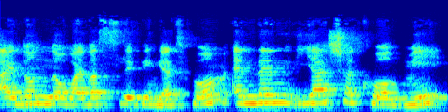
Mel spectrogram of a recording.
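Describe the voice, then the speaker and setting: With a Turkish accent, a woman speaks at a fairly high pitch in a dark, mellow tone that is somewhat breathy, her intonation fairly even. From Turkey. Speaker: delivery rider. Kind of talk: interview testimony.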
